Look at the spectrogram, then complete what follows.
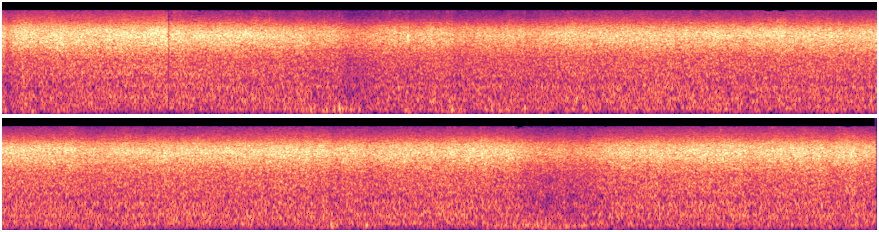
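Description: Hurricane-force wind blowing hard with rain, gusting over the microphone in a loud, steady rush.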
